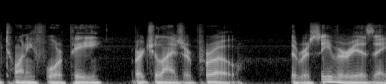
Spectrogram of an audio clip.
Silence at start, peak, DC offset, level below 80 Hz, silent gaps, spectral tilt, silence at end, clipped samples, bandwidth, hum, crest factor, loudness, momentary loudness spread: 0 s; -4 dBFS; under 0.1%; -24 dBFS; none; -6 dB/octave; 0 s; under 0.1%; 7 kHz; none; 16 dB; -19 LUFS; 7 LU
